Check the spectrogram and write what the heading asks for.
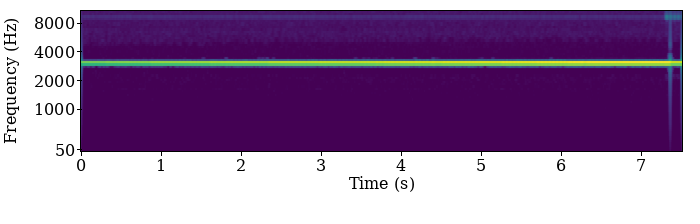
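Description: A single steady, high-pitched electronic tone, like a pure sine wave, slowly growing louder, with a click near the end as it drops away.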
